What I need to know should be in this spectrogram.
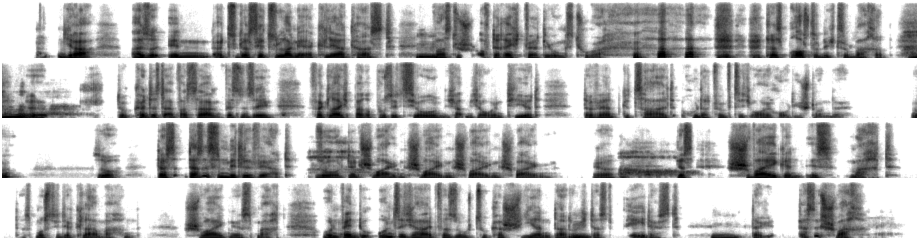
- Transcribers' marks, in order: laugh; anticipating: "Ah"; other noise; put-on voice: "Oh"
- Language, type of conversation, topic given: German, advice, Wie kann ich meine Unsicherheit vor einer Gehaltsverhandlung oder einem Beförderungsgespräch überwinden?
